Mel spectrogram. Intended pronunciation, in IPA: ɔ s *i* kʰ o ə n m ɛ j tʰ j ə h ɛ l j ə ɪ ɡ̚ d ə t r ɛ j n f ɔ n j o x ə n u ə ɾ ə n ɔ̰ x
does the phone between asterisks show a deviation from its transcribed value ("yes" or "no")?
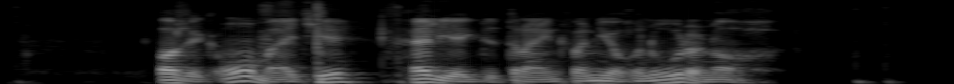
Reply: yes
